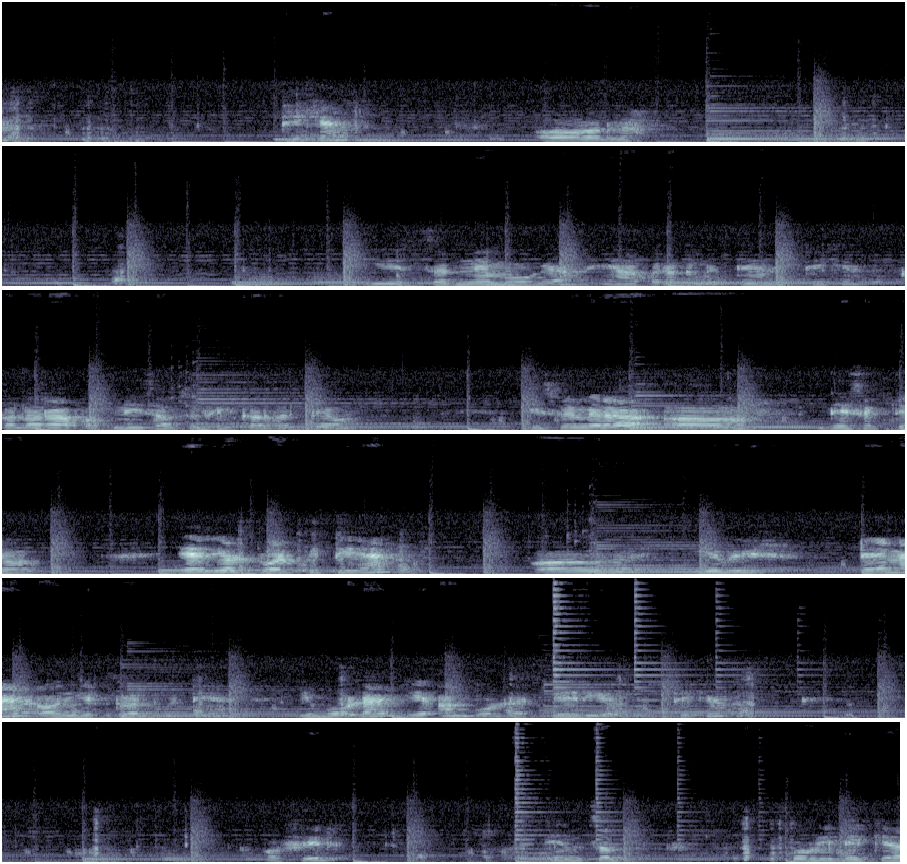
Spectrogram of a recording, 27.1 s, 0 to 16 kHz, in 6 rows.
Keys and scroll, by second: 24.4 F2.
